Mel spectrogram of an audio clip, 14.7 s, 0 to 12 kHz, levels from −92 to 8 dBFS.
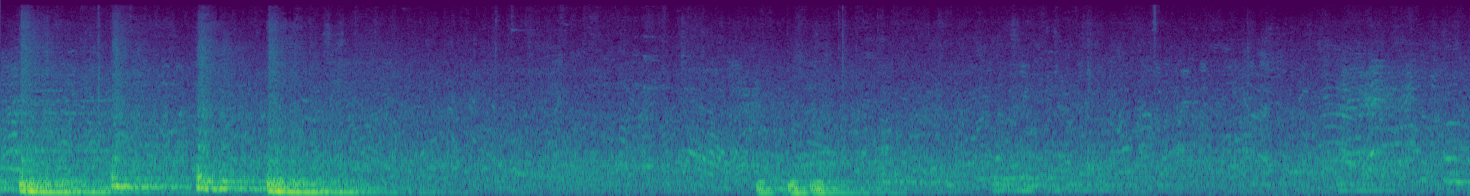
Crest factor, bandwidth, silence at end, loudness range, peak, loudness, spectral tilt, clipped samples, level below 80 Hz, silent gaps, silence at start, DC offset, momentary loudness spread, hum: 22 dB; 7.8 kHz; 0 s; 16 LU; 0 dBFS; -22 LUFS; -9.5 dB/octave; under 0.1%; -30 dBFS; none; 0 s; under 0.1%; 20 LU; none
